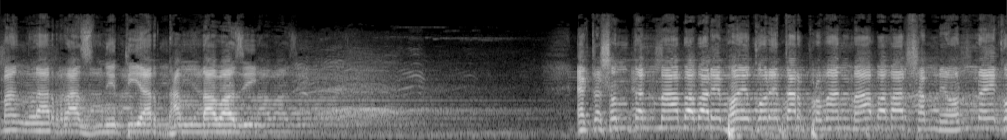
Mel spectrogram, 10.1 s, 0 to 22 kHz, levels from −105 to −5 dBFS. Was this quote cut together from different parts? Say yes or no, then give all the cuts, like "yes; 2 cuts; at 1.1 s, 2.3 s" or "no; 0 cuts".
yes; 1 cut; at 5.5 s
